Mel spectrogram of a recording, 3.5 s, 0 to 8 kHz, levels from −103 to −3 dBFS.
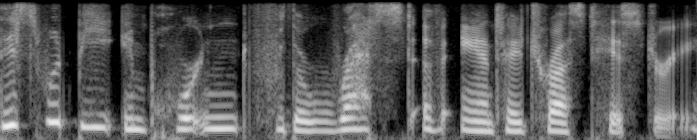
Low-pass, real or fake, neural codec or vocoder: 7.2 kHz; real; none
